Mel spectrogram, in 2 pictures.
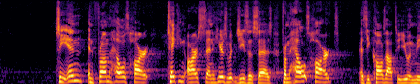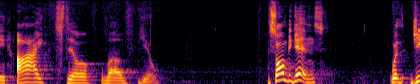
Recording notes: Faith Baptist Church in Hamilton, NJ.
